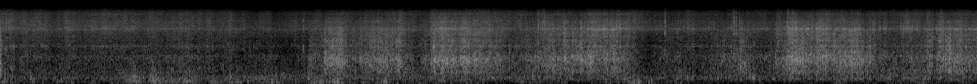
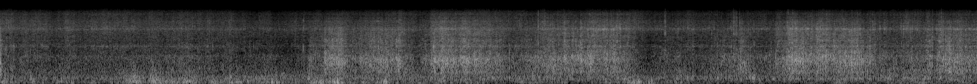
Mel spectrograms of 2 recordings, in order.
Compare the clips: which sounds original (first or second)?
first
